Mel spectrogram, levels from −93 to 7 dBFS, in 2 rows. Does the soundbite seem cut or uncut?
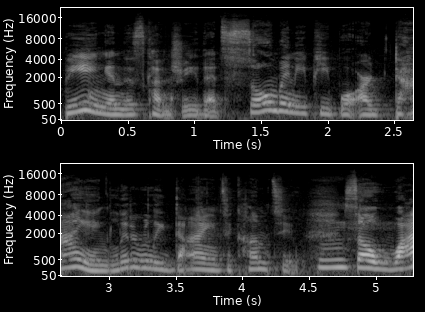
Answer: uncut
